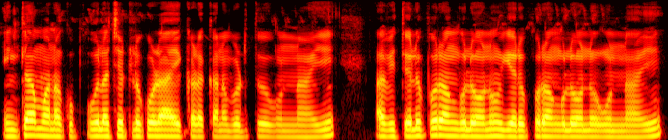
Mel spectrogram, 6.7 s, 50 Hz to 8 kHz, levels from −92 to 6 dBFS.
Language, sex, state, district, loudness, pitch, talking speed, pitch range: Telugu, male, Telangana, Hyderabad, -16 LUFS, 135 Hz, 125 wpm, 130-140 Hz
